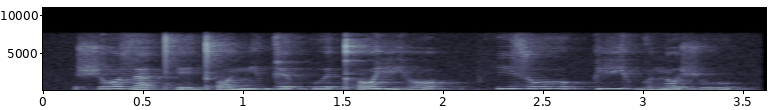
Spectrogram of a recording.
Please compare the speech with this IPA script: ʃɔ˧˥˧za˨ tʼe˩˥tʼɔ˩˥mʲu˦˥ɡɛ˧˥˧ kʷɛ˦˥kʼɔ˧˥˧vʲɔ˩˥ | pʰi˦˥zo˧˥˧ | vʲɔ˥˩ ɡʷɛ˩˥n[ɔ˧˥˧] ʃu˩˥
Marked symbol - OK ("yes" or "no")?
yes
